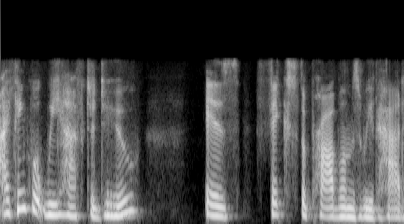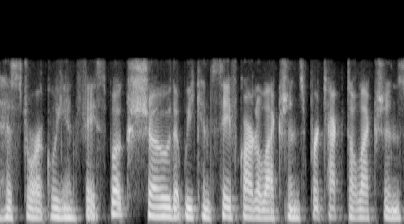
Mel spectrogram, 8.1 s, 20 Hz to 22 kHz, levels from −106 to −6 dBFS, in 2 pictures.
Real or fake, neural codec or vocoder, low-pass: real; none; 7.2 kHz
